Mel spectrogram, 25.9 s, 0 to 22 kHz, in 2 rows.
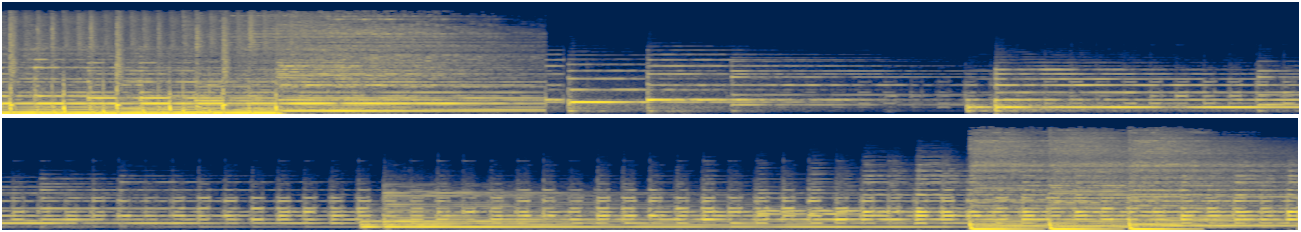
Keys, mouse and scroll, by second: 0.4 Tab, 0.4 click, 0.7 ctrl+a, 1.1 drag, 1.3 scroll down 1, 1.8 alt+middle click, 2.6 shift+a, 3.1 scroll down 2, 3.5-3.9 shift+middle drag, 3.9 click, 4.4-4.8 scroll up 3, 4.6 shift+middle click, 4.8 s, 5.9 alt+middle click, 6.1 alt+middle click, 6.6 s, 8.4 alt+middle click, 8.6 scroll up 3, 8.7-9.3 alt+middle drag, 9.3 ctrl+a, 9.6-10.1 shift+middle drag, 10.1-11.1 right drag, 11.1 s, 12.2 click, 12.7 ctrl+a, 13.2 shift+middle click, 13.5 ctrl+s, 16.0-17.5 drag, 18.5-21.9 drag, 21.9 Tab, 22.0 middle click, 22.8 n, 23.2 alt+middle click, 23.7 click, 24.0 l, 24.4 alt+middle click, 24.9 s.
